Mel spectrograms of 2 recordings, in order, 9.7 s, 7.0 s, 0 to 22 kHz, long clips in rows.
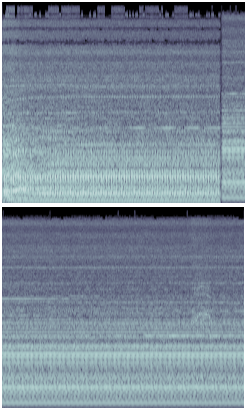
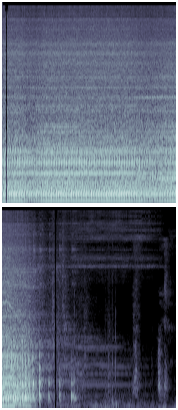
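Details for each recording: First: Husky 33-gallon air compressor C331H after pressure switch replacement: air sander hiss stops and motor pump kicks in with steady, even hum as tank pressure drops. Normal compressor cut-in. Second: Husky 33-gallon air compressor C331H with bad pressure switch: steady motor-and-pump drone keeps running past 150 psi cut-out to about 152 psi until switched off by hand; compressor not shutting off.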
